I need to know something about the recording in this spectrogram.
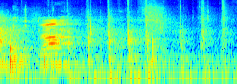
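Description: Chef's knife chopping fresh herbs on a plastic cutting board: a quick run of sharp taps, several strokes a second, with a brief bit of voice near the start.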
